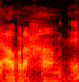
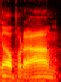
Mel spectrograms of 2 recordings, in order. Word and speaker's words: Abraham: si estamos hablando de abraham si hay un amigo que conozco y me dice porque a veces las personas no pueden casi pronunciar mi nombre me dicen abraham cuando es abraham muy importante si aquí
